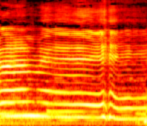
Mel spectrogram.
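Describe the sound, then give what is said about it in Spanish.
A voice imitates a little butterfly crying in a children's story, a sustained, tonal wailing sob that holds fairly loud and wobbles briefly near the end. “La mariposita lloró muchísimo.”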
